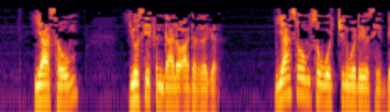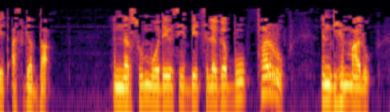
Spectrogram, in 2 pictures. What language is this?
Amharic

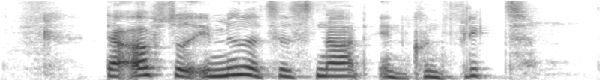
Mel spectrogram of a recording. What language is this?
Danish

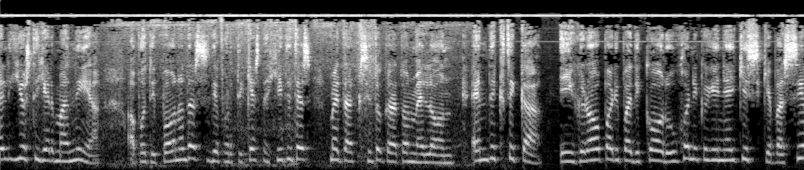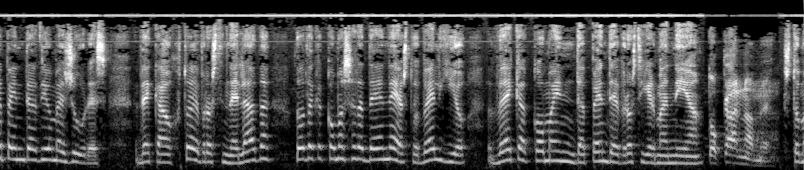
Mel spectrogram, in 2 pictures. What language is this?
Greek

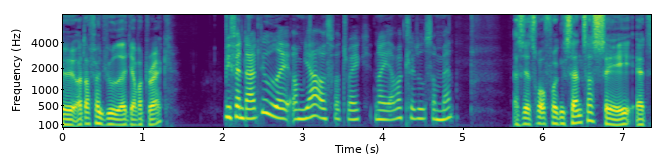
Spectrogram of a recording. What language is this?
Danish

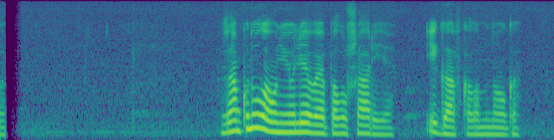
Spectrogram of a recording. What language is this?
Russian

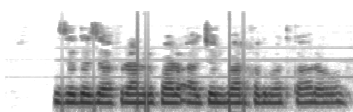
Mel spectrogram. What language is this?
Pashto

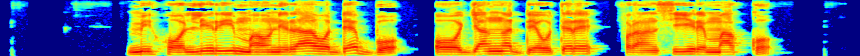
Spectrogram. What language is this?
Borgu Fulfulde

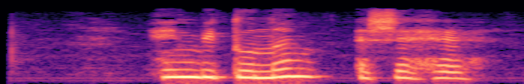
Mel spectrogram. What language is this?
Bashkir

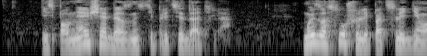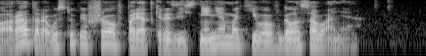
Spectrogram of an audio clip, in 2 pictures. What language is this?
Russian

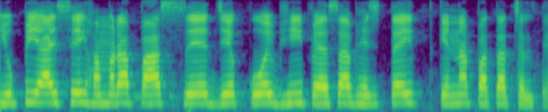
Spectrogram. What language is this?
Maithili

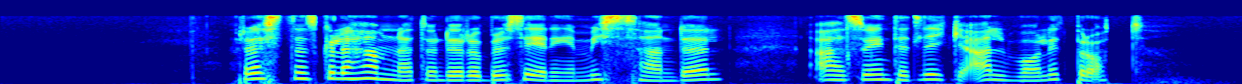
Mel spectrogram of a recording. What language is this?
Swedish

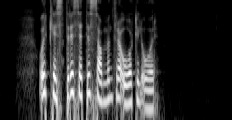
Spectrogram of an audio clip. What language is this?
Norwegian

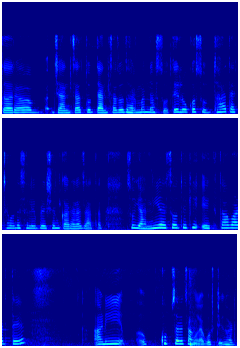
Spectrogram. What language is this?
Marathi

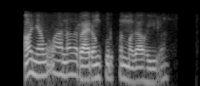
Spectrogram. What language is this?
Santali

